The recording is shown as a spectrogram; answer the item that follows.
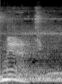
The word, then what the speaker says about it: Matt: The name's Matt. The second T is silent.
